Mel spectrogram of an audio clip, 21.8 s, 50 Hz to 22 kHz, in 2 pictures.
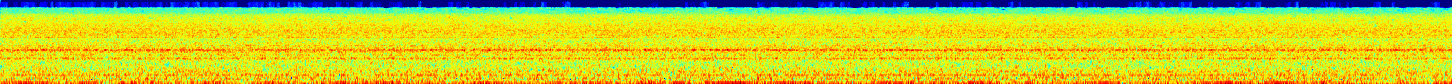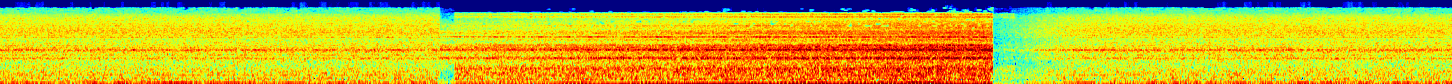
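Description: C-130 Hercules turboprop taxiing in a flight simulator, a constant droning engine hum with steady tonal whine, loud and unbroken, briefly shifting to a harsher, noisier texture before settling back.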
